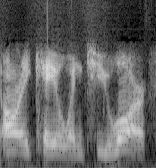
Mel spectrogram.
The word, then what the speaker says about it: Raconteur: People look for the tricks or the shortcuts, and our company, we named our company Raconteur, phonetically, Rakontur, because, it's a French word that means one who tells stories with skill, and that's what we wanted to do.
